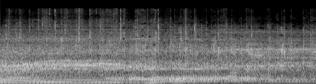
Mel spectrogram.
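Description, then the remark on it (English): An audience claps together, a dense, steady patter of many hands over a low rumble of crowd noise that continues throughout without pause. “The way y'all clapping, I'm gonna join either.”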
